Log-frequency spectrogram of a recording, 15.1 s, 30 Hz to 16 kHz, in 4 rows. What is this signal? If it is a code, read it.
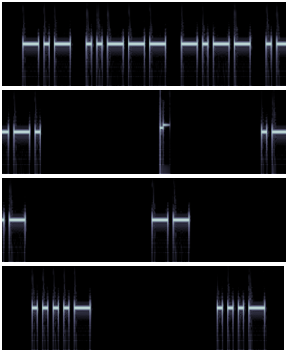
Morse code, heard as a keyed tone, about 17 wpm, spaced as for 7 wpm, 700 Hz. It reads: K2YP WM4V
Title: USA Call Signs - 4 Characters - 8x Character Spacing - 17wpm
